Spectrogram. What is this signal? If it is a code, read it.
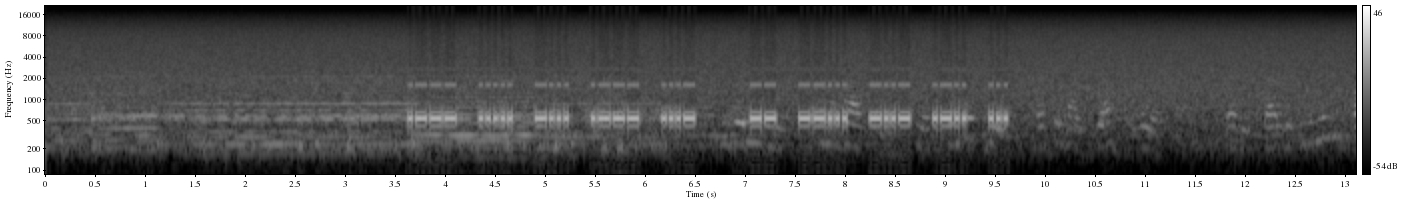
Morse code, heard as a keyed tone, machine-sent, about 33 wpm, spaced as for 23 wpm, 540 Hz. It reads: J5BJV M7XLS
